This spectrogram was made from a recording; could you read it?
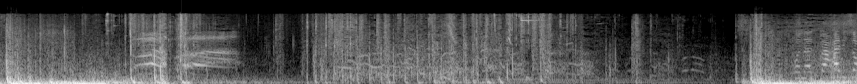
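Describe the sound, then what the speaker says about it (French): A sticky bomb detonates in a video game shootout, with a loud heavy boom at the start and another at the end, scattered gunfire and crackle in between, and a quieter lull before the final blast. "J'envoie une bombe collante."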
